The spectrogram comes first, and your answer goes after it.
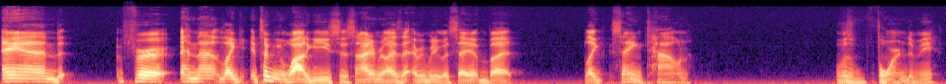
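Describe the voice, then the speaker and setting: A young man from Ohio co-hosting a casual chat, rambling with lots of fillers and getting riled up and loud. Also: fairly low pitch, fairly even intonation, normal speed, pauses often, clean tone. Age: young adult. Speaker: co-host.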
